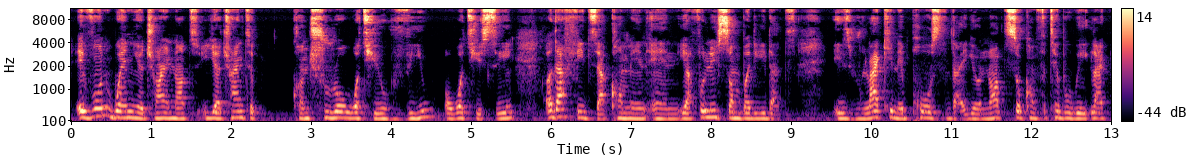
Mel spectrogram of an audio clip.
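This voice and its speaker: Young Yoruba-accented Nigerian woman, low voice, casual direct vlog chat. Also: a little mellow, a little hiss or hum. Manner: chatty and direct, often addresses viewers. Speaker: vlogger. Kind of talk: casual personal testimony to camera.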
